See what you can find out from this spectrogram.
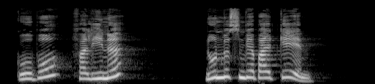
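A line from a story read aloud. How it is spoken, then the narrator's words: Calling to children. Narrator (German): Tante Ena rief zu ihren Kindern her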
